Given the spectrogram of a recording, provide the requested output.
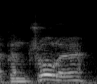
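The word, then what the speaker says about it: comptroller: t ro ll ER means the same thing and has the same pronunciation as controller spell c om t ro ll ER here's the practice sentence for it the controller checked his expenditures the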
